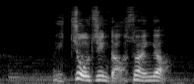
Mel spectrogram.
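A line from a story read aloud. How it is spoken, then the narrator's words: Shouting. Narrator (Chinese): 他对着炉火喊道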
